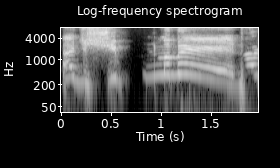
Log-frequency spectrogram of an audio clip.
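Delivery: put-on very high-pitched old man voice. Quoting a line from a favorite commercial in a Cosby-esque old man voice. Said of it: "it almost sounds Cosby-esque".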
